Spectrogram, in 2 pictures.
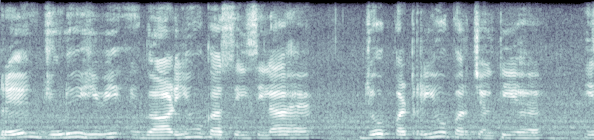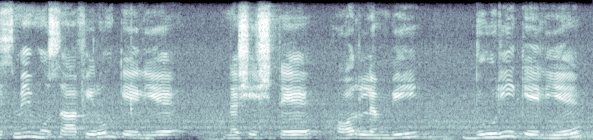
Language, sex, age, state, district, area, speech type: Urdu, male, 18-30, Bihar, Gaya, urban, spontaneous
